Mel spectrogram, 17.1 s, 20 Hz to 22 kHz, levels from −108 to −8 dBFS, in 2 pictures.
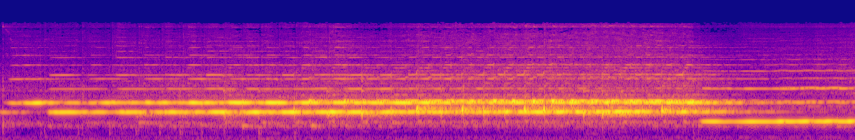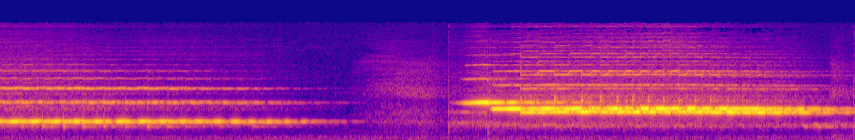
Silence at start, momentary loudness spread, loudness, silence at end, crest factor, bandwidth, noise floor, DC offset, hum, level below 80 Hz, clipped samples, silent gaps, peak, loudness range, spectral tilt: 0 s; 13 LU; -15 LUFS; 0.05 s; 14 dB; 10.5 kHz; -62 dBFS; under 0.1%; none; -72 dBFS; under 0.1%; none; -2 dBFS; 12 LU; -0.5 dB/octave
